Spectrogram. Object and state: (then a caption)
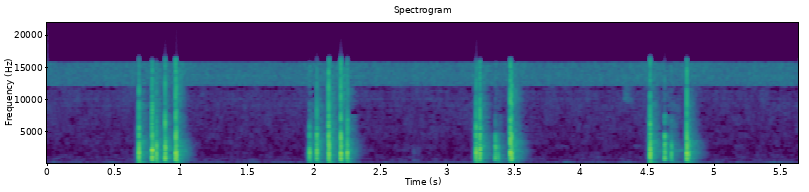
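Resin rhinestone diamond painting. Long nails tap across the resin bead surface of a rhinestone diamond painting on a wooden frame. Four quick bursts of crisp, bright clicking stand out, with faint soft ticks in the quiet gaps between them. Each click is dry and dies away at once.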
